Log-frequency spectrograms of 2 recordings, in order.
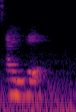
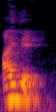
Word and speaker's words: Aide: Aide. It pronounced like I and they. Aide. Oh, Aide.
